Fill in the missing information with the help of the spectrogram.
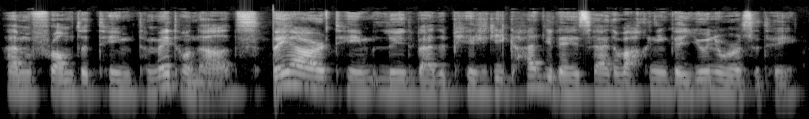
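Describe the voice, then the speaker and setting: A man introduces his team in a scripted video. He reads it briskly in a plain, mid-pitched voice. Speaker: team member.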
